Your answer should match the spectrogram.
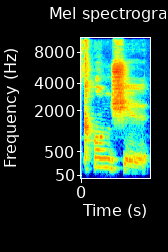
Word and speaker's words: Khonshu: He gets all messed up and he sort of bleeds out under some Egyptian statue of, what the pronunciation of it is, Khonshu. – Yes, that's it, yeah.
